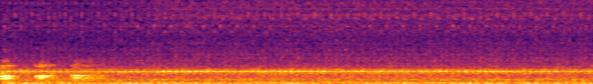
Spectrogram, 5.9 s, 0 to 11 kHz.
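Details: 2010 Audi S4 3.0T supercharged V6 first start after walnut-blast valve cleaning, valve cover gasket, PCV valve, water pump, thermostat and supercharger reinstall, coolant bled, before warm-up; steady, even idle with faint constant blower whine, no leaks: normal idle.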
